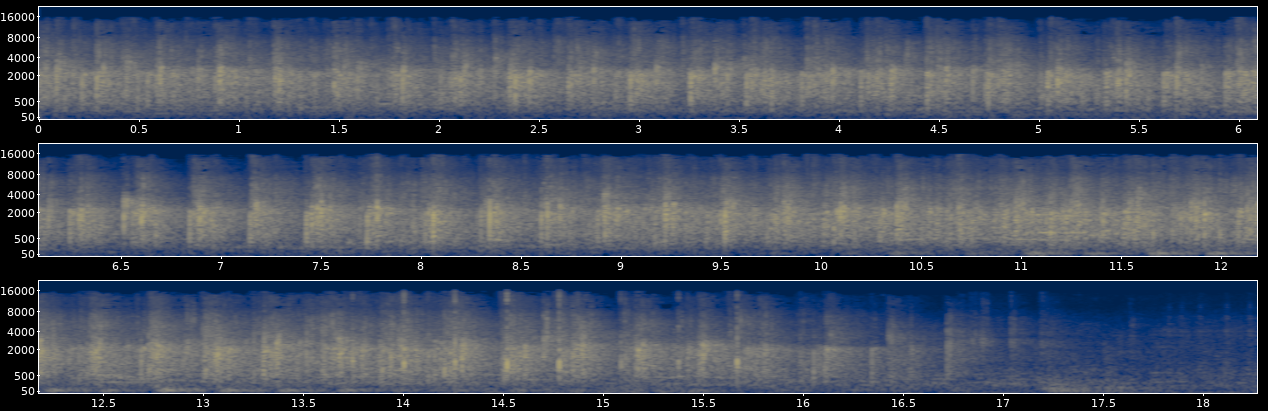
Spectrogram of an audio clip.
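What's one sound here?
An audience applauds in a large hall, with dense clapping.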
